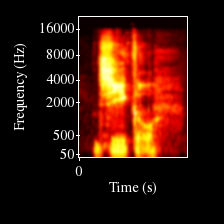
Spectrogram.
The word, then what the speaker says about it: Jekyll: of Dr. Jekyll and Mr. Hyde, and you will notice that I say it correctly. Jekyll. – Oh, right. I think that's a thing, but I'm going to keep saying Jekyll.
